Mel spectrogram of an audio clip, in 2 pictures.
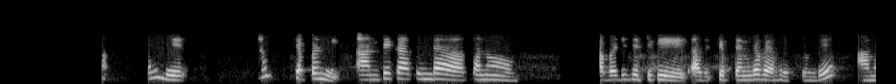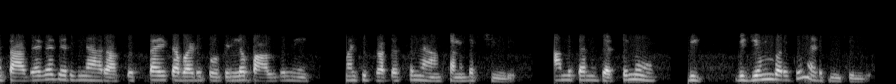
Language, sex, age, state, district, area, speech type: Telugu, female, 18-30, Andhra Pradesh, Konaseema, rural, conversation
